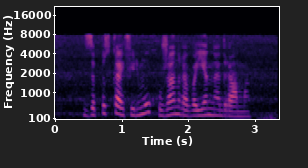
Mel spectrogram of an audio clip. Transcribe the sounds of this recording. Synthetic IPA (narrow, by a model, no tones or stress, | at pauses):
zɐpuskajfʲilʲmuxuʐanɾɐvajɛnːɐjɐd̪ɾamɐ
